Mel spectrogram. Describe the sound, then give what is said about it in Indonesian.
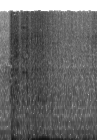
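A motorbike engine starts with a sudden burst, then settles into a steady low rumble heard alone. “aku bergegas pergi ke garasi untuk mengambil motor dan menghidupkannya.”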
